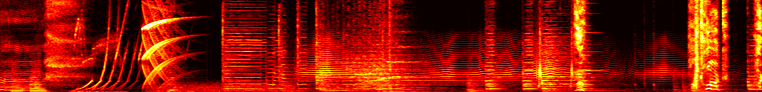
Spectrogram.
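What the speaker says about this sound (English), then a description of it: "I was trying to get the mosquito." A cartoon mosquito buzzes in a children's animated show, sounding as quick rising whines and wavering tones mixed with boings and other cartoon effects.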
